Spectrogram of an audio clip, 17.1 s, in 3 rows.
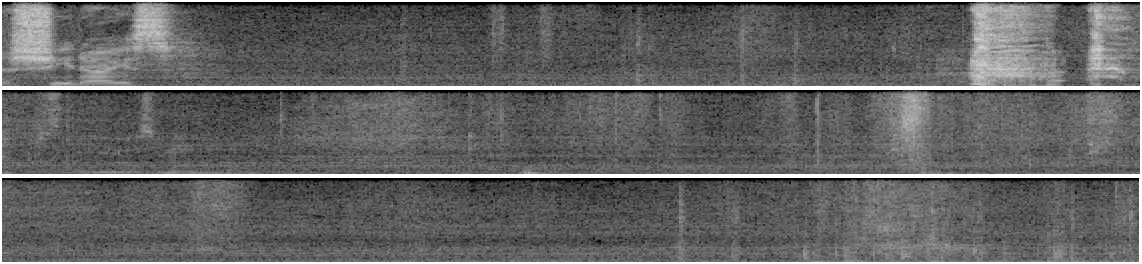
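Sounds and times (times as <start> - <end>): car engine running: 0.0 - 17.0
knocks and thumps: 8.2 - 8.6, 14.7 - 17.0.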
